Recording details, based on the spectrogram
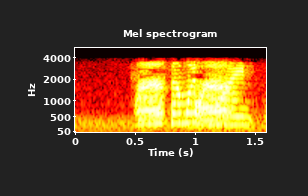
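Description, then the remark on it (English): A person does a nasal, quacking duck imitation: one short squawk, then a longer drawn-out quack, fairly loud with a thin, phone-like tone. “I sound like a duck.”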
